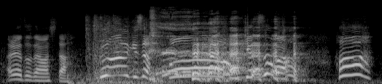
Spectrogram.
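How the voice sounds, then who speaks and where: A man's voice: extremely high pitch, wildly swooping pitch, racing, pushed and bright. A man doing live horror game commentary as a scared, jumpy streamer.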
